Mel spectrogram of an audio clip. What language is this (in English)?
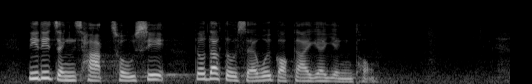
Cantonese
